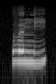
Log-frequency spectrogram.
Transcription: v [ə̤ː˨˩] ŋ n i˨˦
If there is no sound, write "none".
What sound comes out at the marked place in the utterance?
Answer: əː˧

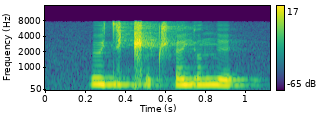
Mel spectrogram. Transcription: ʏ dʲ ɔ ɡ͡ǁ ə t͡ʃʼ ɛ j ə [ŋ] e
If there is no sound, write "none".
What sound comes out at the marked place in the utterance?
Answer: ŋ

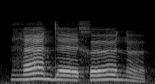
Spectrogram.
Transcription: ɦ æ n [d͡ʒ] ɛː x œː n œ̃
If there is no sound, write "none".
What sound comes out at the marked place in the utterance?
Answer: d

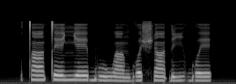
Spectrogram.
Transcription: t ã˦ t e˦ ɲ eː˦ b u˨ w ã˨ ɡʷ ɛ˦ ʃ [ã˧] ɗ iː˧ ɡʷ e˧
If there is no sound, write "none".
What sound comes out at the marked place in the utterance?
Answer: ã˦˨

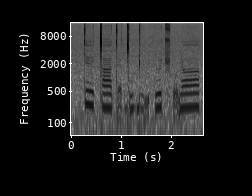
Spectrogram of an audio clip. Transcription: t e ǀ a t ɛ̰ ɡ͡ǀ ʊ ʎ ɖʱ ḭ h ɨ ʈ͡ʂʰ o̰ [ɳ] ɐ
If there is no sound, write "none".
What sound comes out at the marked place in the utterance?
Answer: ɳ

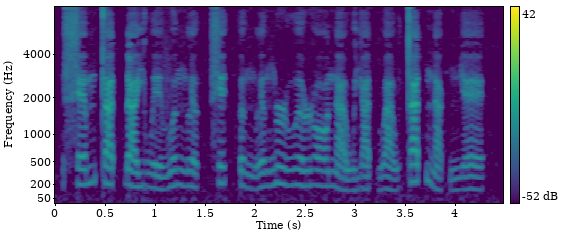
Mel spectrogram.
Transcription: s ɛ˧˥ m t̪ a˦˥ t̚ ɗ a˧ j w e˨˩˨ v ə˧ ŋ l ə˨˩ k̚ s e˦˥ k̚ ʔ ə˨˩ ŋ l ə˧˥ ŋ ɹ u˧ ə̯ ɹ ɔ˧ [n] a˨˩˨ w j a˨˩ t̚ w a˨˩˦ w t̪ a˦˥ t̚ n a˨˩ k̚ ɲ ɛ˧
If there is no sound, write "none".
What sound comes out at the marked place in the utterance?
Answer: n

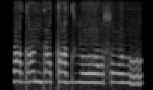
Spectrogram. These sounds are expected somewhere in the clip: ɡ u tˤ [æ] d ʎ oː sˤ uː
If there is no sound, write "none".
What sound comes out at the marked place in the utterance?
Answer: ɐ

